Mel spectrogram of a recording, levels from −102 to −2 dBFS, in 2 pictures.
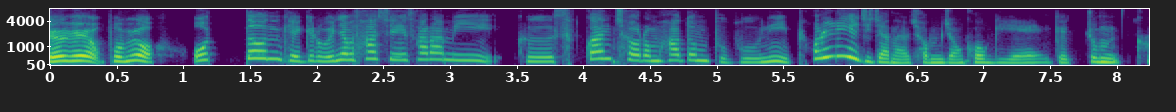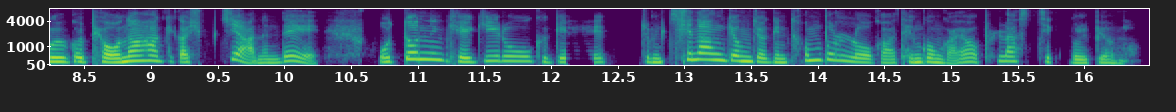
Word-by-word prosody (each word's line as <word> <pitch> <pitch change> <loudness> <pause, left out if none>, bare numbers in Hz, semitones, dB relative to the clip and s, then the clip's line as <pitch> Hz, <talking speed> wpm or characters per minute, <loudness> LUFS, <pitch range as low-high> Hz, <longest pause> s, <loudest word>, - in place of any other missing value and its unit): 여기 255 -1 +9
보면 250 +1 +5 0.3
어떤 360 +6 0
계기로 255 -3 -4
왜냐하면 310 +6 0
사실 355 -3 -5
사람이 305 -6 -5 0.2
그 230 -1 -4
습관처럼 305 - -2
하던 290 0 -3
부분이 200 +3 -4
편리해지잖아요, 340 - +2
점점 175 -1 -5
거기에. 175 -1 -5
이게 175 -1 -9
좀 205 -2 +1
그걸 220 -1 +5
변화하기가 230 +1 +5
쉽지 320 +8 -5
않은데 175 - -1 0.5
어떤 335 - +3
계기로 250 +1 0
그게 205 -4 -4 0.5
좀 195 -2 -1
친환경적인 275 - +2
텀블러가 230 - -1
된 200 0 +1
건가요? 200 +1 -1
플라스틱 245 -4 -6
물병이. 165 -4 -4
240 Hz, 300 characters per minute, -25 LUFS, 195-295 Hz, 0.5 s, 여기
